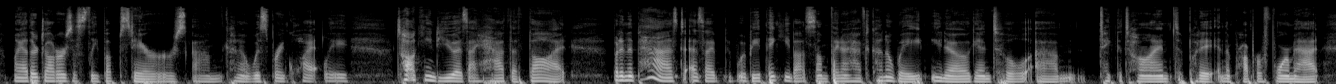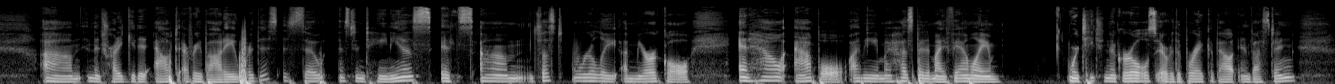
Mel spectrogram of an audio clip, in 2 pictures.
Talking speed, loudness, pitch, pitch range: 200 wpm, -21 LUFS, 140 Hz, 125-150 Hz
